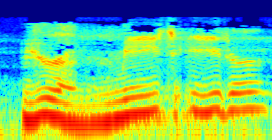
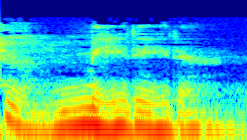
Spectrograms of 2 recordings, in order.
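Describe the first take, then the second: First: Slow, disbelieving question; mock incredulity, stretching the words; incredulous question. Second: Very low, soft mock contempt; contemptuous parting shot. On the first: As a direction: act out appalled disbelief, drawn out. Krishna reacts to meat confession. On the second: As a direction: mutter it as a parting insult. Krishna's parting insult.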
